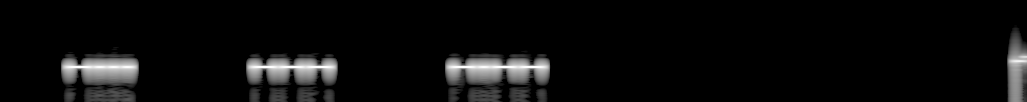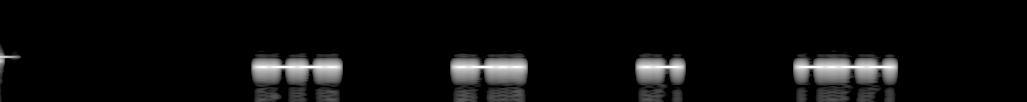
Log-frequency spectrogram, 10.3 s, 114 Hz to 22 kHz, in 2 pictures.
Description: Morse code, heard as a keyed tone, about 36 wpm, spaced as for 12 wpm, 690 Hz. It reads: BOY PLAY
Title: 6x Character Spacing - Top 500 Words - 35wpm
